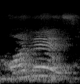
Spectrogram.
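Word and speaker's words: honest: जब हम बोलते हैं तो ऑनेस्ट नहीं बोलते हैं, हम क्या बोलते हैं? ऑनेस्ट। एच is silent, H is silent, इसलिए बोलते हैं।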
